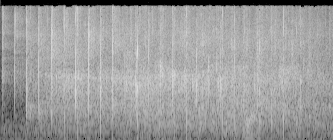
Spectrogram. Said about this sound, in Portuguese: Quero convidar todos aqui presentes, os meus colegas, e as pessoas que estão em casa nos assistindo, para que a gente aplauda esse momento glorioso que estamos tendo aqui.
